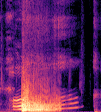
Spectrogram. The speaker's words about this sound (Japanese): おならとお尻の体感で頭トロトロになっちゃうね。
